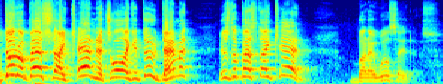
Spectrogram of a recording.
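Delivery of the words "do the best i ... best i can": high, loud do the best I can; loud frustrated damn it rant; exasperated outburst. Real, not acted. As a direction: vent your frustration.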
